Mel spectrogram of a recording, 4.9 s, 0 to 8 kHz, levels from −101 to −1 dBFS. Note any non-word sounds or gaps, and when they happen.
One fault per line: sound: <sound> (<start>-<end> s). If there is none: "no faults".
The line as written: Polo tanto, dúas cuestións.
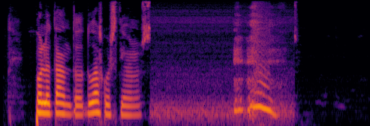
sound: throat clearing (3.1-3.8 s)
